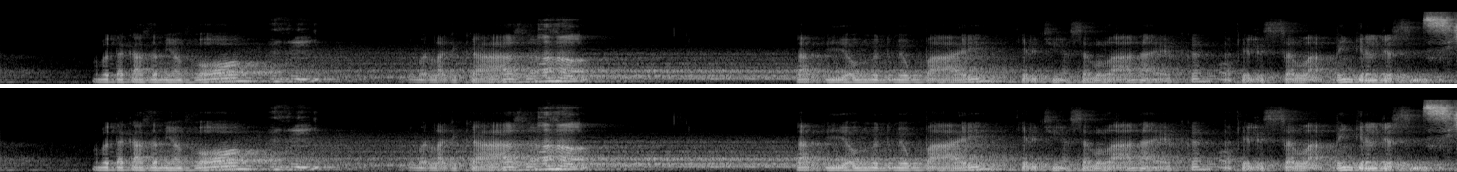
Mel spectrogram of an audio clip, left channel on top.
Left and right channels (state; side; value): quieter; left; 3.3 dB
